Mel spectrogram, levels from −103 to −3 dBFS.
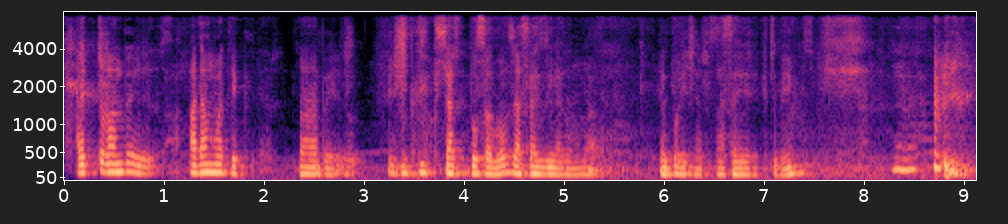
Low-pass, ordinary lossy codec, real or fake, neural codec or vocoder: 7.2 kHz; none; fake; codec, 16 kHz in and 24 kHz out, 1.1 kbps, FireRedTTS-2 codec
